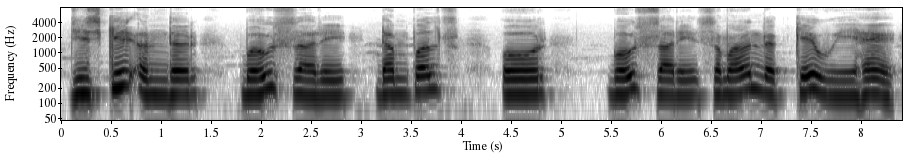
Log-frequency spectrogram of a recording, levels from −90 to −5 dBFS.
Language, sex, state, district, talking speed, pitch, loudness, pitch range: Hindi, male, Uttar Pradesh, Saharanpur, 85 wpm, 150 Hz, -14 LUFS, 145-160 Hz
